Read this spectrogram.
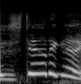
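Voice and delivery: put-on high fast old lady voice; squeaky mock old woman; In Living Color old couple. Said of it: "that's a Chappelle thing".

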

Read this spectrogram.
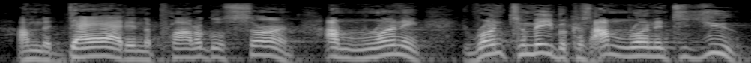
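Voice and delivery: fervent preaching shout; rising shout. Retold or imitated. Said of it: "he's saying".

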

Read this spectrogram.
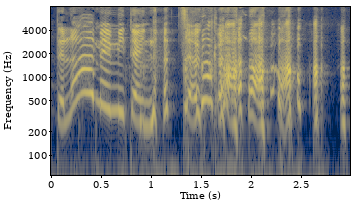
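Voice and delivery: giggling through the words; can't stop laughing; laughing fit. Real, not acted. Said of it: "ツボでハマって、ちょっと今、半泣きになってきました".

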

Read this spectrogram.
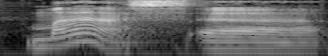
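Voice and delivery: usual speaking voice

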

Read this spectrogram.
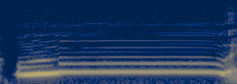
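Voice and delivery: long high wolf howl; wolf howl imitation. Mimicking the wolves joining the audio, high howl.

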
